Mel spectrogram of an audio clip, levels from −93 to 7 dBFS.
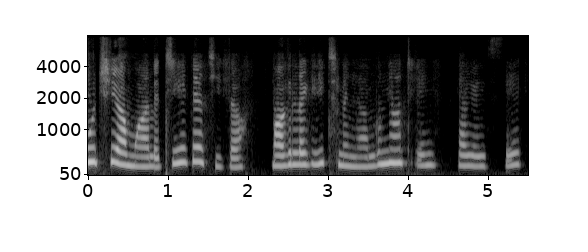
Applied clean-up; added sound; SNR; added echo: neural mask model DeepFilterNet 3.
